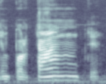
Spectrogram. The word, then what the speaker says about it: importante: Important, therefore, will be importante. So Importante.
